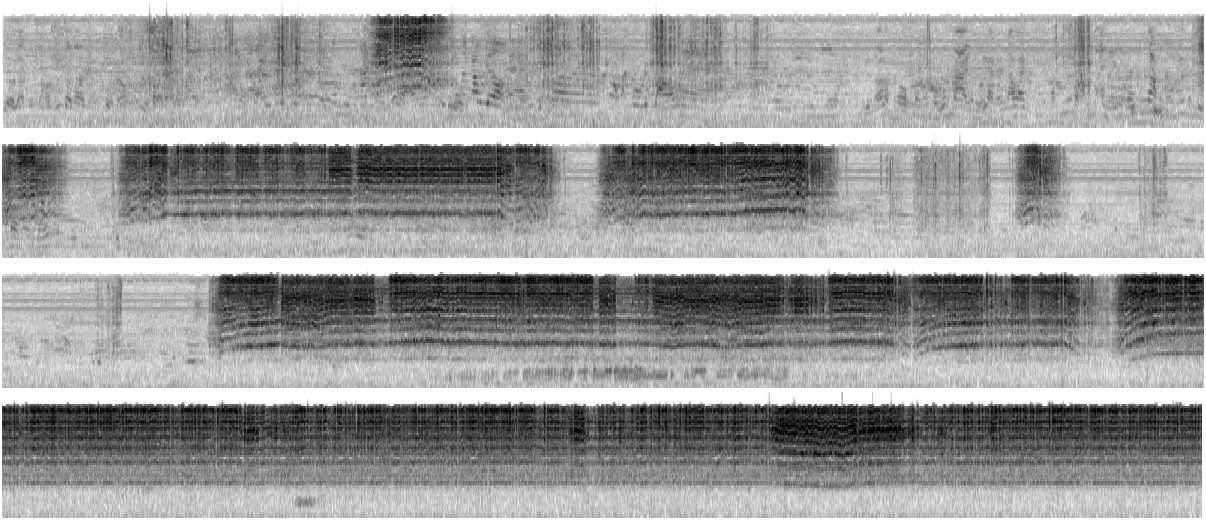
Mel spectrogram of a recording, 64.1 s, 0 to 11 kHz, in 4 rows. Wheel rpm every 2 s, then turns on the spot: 0, 10, 50, 10, 20, 0, 0, 10, 50, 160, 160, 110, 140, 80, 20, 0, 0, 80, 160, 160, 160, 150, 140, 140, 230, 230, 230, 230, 230, 220, 230, 230.
2-4 6-10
